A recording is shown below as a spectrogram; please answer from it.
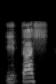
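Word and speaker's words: عطش: We have thirst, which is pronounced Itash.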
